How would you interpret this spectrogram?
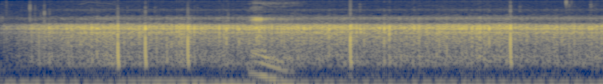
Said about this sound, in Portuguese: Você ia lá sintonizando com o seu radinho, que nem o barulho que você tá escutando aí no fundo agora. Ô, produção, não, não, sobe rapidinho esse BG aí que tá maravilhoso. O sobe o rádio.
